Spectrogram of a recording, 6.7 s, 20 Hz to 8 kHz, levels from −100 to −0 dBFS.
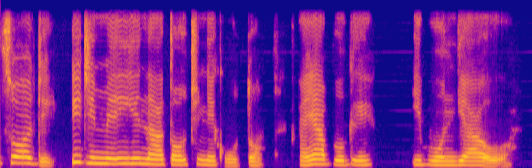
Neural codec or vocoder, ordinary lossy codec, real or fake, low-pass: vocoder, 22.05 kHz, 80 mel bands, HiFi-GAN; none; fake; 7.2 kHz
